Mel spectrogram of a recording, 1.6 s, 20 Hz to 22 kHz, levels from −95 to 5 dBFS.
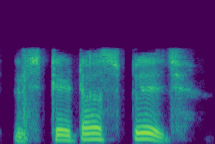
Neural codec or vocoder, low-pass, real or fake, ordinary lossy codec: codec, 24 kHz, 0.9 kbps, WavTokenizer, medium speech release version 2; 5.4 kHz; fake; AAC, 48 kbps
